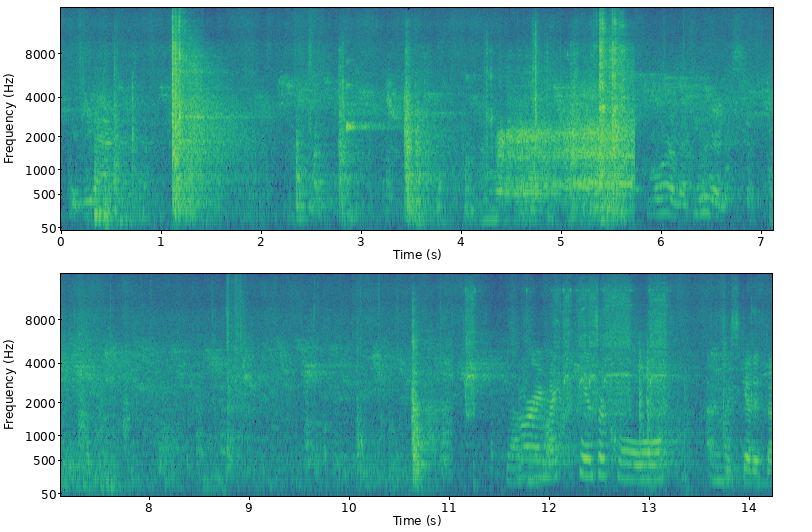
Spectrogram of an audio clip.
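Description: Sheep bleating, with one long loud bleat in the middle and a run of wavering bleats near the end. A sharp clank comes about a second in.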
